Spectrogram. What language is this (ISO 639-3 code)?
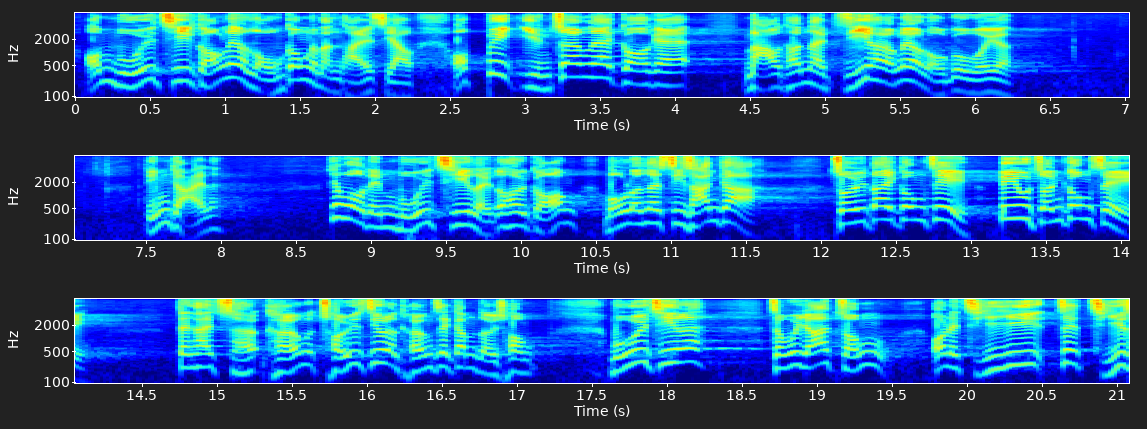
yue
